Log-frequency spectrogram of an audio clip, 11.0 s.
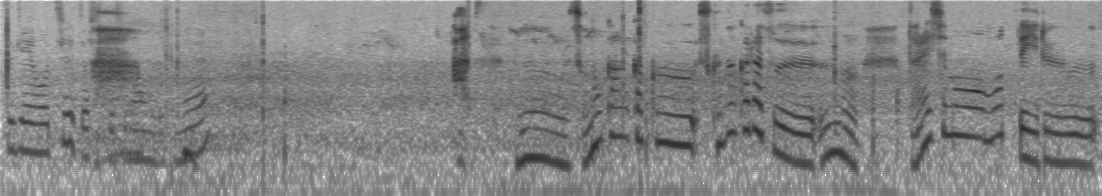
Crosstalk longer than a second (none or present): none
